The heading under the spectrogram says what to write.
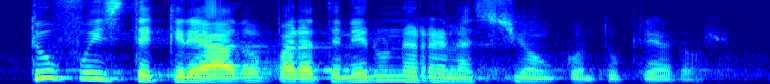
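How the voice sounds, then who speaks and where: Fairly slow and fairly high-pitched, a man delivers his words. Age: 60s. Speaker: pastor. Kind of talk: sermon.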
